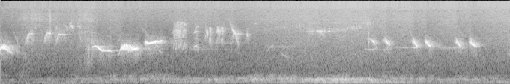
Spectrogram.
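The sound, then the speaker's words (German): Chaffinch "pink" alarm calls: a short series of sharp, bright, high-pitched call notes repeated at irregular intervals, with other faint bird chirps and a low rumbling background. “Meist sieht man so in der Nähe dieser Pinkrufe entweder noch andere kleine Vögel hektisch hin und her fliegen, die einfach checken wollen, was macht Buchfink so nervös”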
